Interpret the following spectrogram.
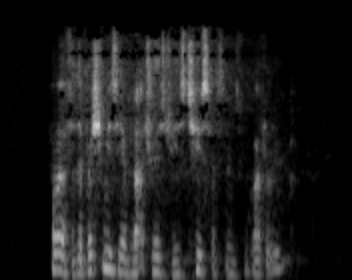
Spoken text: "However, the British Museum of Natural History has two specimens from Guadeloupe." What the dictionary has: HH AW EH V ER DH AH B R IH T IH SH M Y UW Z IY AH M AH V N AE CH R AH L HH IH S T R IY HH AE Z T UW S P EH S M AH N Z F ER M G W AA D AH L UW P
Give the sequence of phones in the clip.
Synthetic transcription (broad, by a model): HH AW EH V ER DH AH B R IH T IH SH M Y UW Z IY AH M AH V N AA CH AH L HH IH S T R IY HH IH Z T UW S EH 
